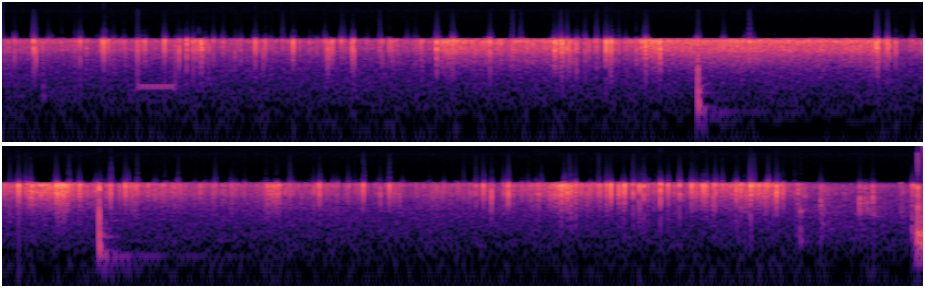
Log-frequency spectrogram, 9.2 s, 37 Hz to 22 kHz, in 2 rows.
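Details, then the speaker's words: Takara French-style rotary desk telephone on a line with dial tone removed: thin static, crackles, pops and sizzling from the handset's worn T1 carbon-granule transmitter whose granules no longer align; transmitter removed. "all kinds of cracking and popping and sizzling coming from this handset and that's basically from the T1"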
